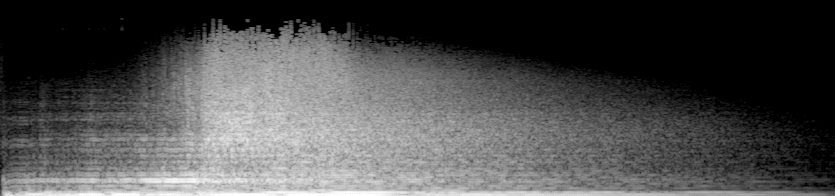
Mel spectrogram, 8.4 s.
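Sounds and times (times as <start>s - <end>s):
pitch bend on F: 0.0s - 6.2s.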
